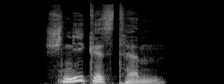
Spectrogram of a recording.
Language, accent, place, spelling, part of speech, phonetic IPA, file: German, Germany, Berlin, schniekestem, adjective, [ˈʃniːkəstəm], De-schniekestem.ogg
- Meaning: strong dative masculine/neuter singular superlative degree of schnieke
